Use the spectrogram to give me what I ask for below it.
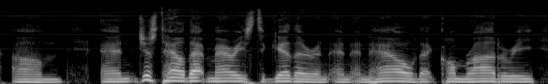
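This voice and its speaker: With an Australian accent, a man speaks at medium pitch with ordinary pitch variation. The tone is dark and mellow. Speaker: live stream talk show host. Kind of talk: casual chat.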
